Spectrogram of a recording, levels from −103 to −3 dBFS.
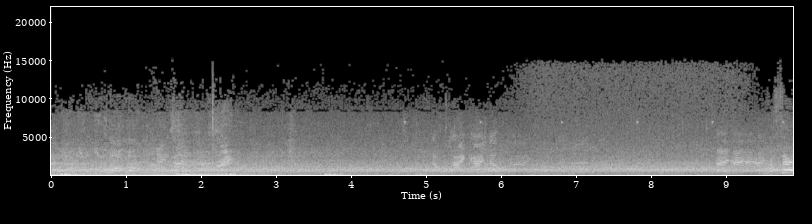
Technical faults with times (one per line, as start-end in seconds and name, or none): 6.00-9.58 digital radio blending to analogue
